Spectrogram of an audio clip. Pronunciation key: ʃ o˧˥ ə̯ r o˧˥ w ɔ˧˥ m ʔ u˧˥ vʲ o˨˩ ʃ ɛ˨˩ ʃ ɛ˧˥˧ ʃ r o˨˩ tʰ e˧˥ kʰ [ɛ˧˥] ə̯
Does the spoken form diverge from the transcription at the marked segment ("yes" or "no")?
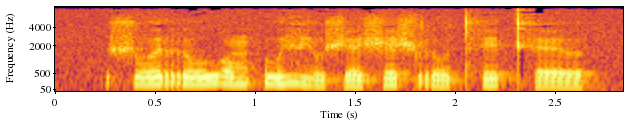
yes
